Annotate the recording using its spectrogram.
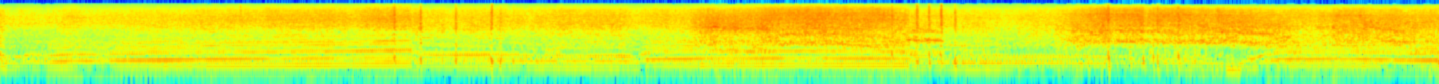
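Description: A race car engine roars, its pitch climbing and dropping as it shifts gears.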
